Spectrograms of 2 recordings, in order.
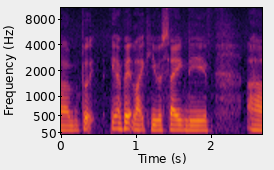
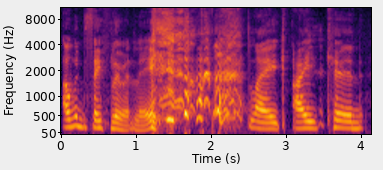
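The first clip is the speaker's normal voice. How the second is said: slow, laughing modest denial; 5 semitones higher, 9 dB louder, slower than usual. Real, not acted. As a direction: laugh while you play it down. Laughs off question on fluency.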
